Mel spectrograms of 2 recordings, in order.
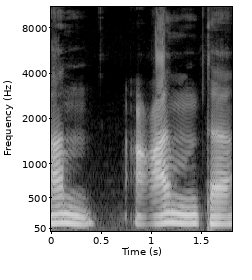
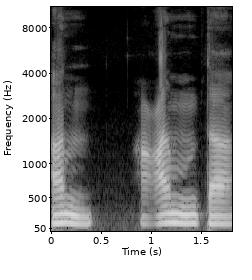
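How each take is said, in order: The two takes are said the same way.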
